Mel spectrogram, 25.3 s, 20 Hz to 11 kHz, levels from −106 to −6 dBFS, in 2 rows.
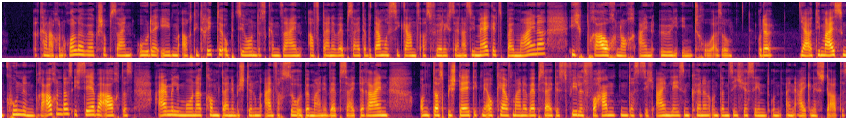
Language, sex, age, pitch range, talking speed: German, female, 20-39, 190-215 Hz, 200 wpm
